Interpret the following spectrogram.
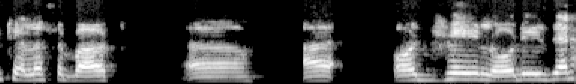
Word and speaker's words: Audre Lorde: So So today, Yasmin, you're going to tell us about uh, uh, Audre Lorde. Is that how you pronounce it? How do you yes, pronounce? Audre Yes, Lorde. Audre Lorde.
